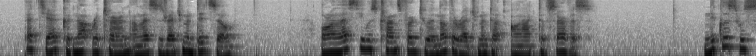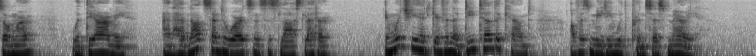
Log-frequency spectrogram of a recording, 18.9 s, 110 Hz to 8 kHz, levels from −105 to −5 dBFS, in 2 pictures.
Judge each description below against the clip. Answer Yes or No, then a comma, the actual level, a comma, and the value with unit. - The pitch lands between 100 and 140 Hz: Yes, low, 135 Hz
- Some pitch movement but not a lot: Yes, average, 4.0 semitones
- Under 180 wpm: Yes, average, 160 wpm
